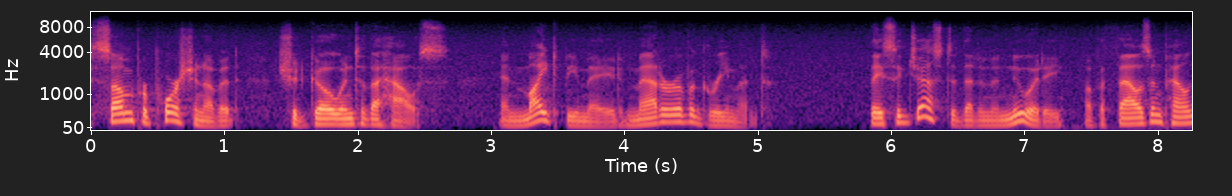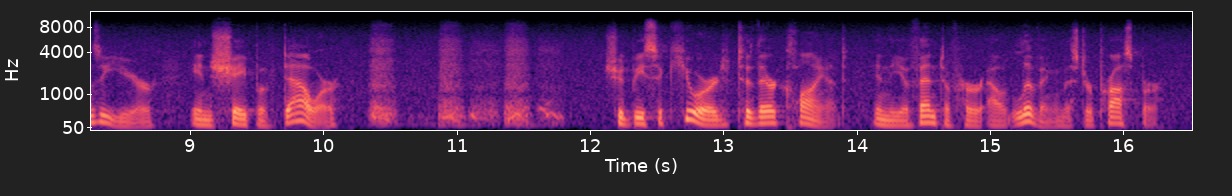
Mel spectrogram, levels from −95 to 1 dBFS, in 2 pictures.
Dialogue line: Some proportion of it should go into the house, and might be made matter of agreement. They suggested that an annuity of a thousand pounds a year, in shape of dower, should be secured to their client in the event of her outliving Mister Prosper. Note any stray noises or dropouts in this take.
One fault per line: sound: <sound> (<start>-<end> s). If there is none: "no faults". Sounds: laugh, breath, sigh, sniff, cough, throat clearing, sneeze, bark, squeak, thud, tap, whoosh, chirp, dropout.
sound: breath (10.3-11.9 s)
